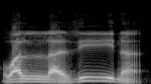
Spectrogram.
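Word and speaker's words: والذين: Nah, tidak terbaca karena ia ada di tengah. Maka dibacanya wallazina.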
